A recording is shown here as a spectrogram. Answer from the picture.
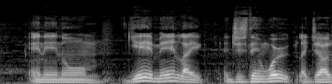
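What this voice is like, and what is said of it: Usual voice. Nothing is said of it.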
